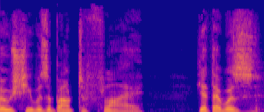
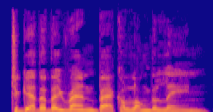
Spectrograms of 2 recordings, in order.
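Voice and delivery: ordinary delivery, nothing marked

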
